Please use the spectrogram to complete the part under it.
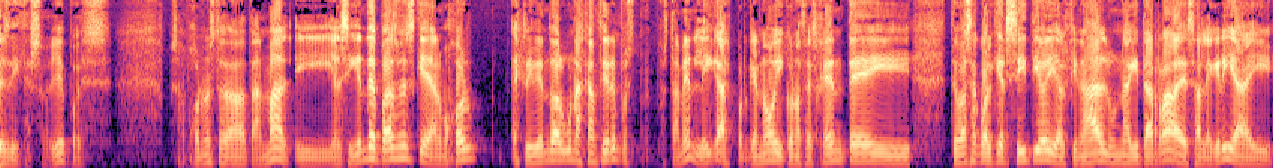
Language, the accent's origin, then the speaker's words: Spanish; Getafe, Community of Madrid, Spain; gente con la que todavía sigo viendo allí en mi ciudad natal, ¿no? En Getafe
